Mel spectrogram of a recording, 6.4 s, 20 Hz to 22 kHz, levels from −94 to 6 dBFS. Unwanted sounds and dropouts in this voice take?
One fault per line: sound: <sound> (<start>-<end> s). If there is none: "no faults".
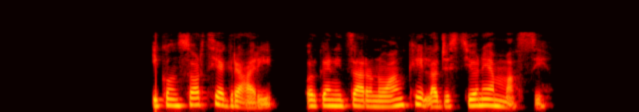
no faults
